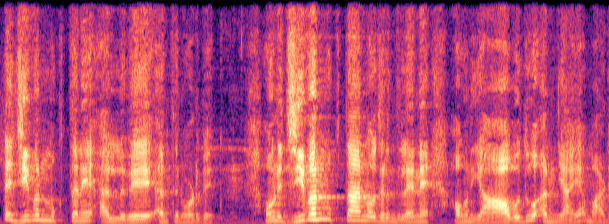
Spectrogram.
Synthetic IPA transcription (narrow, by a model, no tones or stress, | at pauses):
ʈed͡ʒiːʋɐnɐmukt̪ɐne̞ːʔɐlːʋe̞ɐnt̪ɐno̞ːɽɐbe̞ːku̥ | ɐʋɐnud͡ʒiːʋɐnɐmukt̪aːɐnːoːd̪ɐɾind̪ɐle̞ːneːɐʋɐnujaːʋɐd̪uːʔɐnjaːjɐmaːɽi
